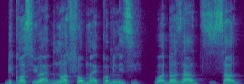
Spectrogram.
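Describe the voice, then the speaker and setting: A man speaks in a fairly high, heavily gravelly voice. He talks as a guest in a casual conversation. He tells stories with energy, acts out the people he quotes, and swears without holding back. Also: fairly quick. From Nigeria. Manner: animated storyteller who acts out quoted voices and swears freely.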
